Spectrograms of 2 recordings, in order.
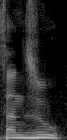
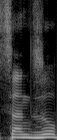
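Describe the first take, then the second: First: The name ends with an "oo" vowel. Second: The name ends with an "oh" vowel. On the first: The speaker calls it wrong. "pas Sanzu" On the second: The speaker calls it right. "C'est Sanzo"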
